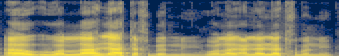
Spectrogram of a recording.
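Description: A man's voice: a little high, lively intonation, fast talker, fairly bright tone. A man teaching a grammar lesson, explaining step by step and answering his own questions to the class.

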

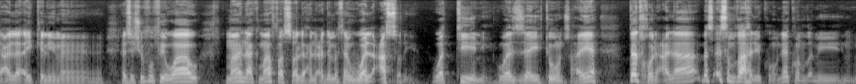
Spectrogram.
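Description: A male teacher walks a class through grammar rules. His voice has a gravelly, creaky edge, and his pitch sits in the ordinary middle range. He keeps putting questions to the students and then answers them himself. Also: fairly bright tone. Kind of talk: Arabic grammar lesson.

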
